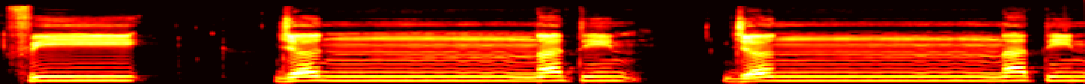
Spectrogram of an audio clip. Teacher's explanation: نون کے اوپر شد ہے، غنہ ہوگا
